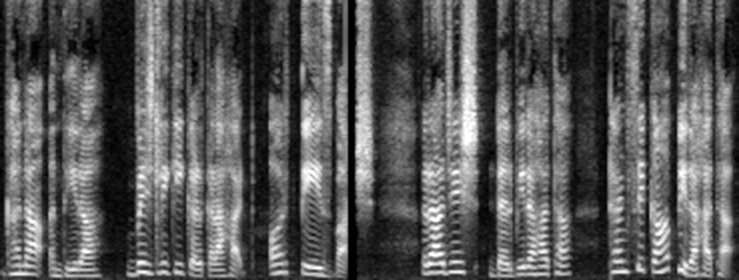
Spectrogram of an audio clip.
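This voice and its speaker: A woman's voice: mid-range voice, expressive, a little slow, dry recording. A woman storyteller reading a scripted moral tale for children.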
